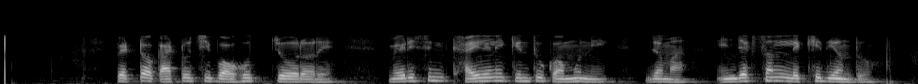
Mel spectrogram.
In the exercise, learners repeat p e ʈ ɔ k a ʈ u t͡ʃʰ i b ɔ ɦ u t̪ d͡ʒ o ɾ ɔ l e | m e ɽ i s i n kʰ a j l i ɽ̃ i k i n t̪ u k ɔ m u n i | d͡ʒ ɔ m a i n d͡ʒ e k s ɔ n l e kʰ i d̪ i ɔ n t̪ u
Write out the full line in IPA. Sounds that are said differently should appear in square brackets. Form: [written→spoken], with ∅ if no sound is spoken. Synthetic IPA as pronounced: p e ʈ ɔ k a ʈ u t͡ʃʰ i b ɔ ɦ u t̪ d͡ʒ o ɾ ɔ [l→ɾ] e | m e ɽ i s i n kʰ a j l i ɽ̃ i k i n t̪ u k ɔ m u n i | d͡ʒ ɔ m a i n d͡ʒ e k s ɔ n l e kʰ i d̪ i ɔ n t̪ u

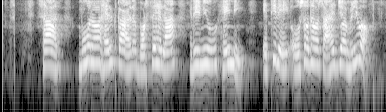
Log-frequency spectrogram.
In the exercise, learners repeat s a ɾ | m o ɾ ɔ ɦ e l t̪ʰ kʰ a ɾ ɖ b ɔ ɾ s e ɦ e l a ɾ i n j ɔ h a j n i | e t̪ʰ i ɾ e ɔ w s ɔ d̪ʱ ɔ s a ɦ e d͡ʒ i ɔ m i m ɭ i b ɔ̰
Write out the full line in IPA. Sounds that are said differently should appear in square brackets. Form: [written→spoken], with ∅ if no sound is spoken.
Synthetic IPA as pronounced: s a ɾ | m o ɾ ɔ ɦ e l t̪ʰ [kʰ→k] a ɾ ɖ b ɔ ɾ s e ɦ e l a ɾ i n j [ɔ→u] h [a→e] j n i | e t̪ʰ i ɾ e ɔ w s ɔ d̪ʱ ɔ s a ɦ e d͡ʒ [i→j] ɔ m i [m→∅] ɭ i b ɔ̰

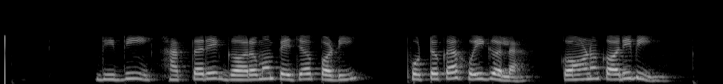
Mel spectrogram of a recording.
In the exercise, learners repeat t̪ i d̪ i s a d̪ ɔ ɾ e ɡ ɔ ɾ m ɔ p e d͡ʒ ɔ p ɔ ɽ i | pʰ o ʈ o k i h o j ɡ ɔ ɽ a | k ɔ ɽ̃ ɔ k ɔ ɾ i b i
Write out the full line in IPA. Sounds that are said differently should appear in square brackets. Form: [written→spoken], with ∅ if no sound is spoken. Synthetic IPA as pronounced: [t̪→d̪] i d̪ i [s→h] a [d̪→t̪] ɔ ɾ e ɡ ɔ ɾ m ɔ p e d͡ʒ ɔ p ɔ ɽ i | pʰ o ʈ o k [i→a] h o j ɡ ɔ [ɽ→l] a | k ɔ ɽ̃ ɔ k ɔ ɾ i b i

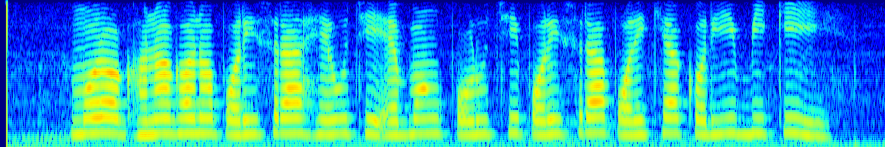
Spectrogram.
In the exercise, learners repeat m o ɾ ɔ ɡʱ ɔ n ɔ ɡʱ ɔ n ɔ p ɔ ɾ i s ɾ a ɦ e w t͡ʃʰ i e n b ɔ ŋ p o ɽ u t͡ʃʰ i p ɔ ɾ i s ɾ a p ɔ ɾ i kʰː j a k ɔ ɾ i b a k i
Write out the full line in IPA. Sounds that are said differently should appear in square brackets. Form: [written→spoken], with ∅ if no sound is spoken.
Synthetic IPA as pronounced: m o ɾ ɔ ɡʱ ɔ n ɔ ɡʱ ɔ n ɔ p ɔ ɾ i s ɾ a ɦ e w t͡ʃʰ i e [n→∅] b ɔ ŋ p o ɽ u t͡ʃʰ i p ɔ ɾ i s ɾ a p ɔ ɾ i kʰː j a k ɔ ɾ i b [a→i] k i

